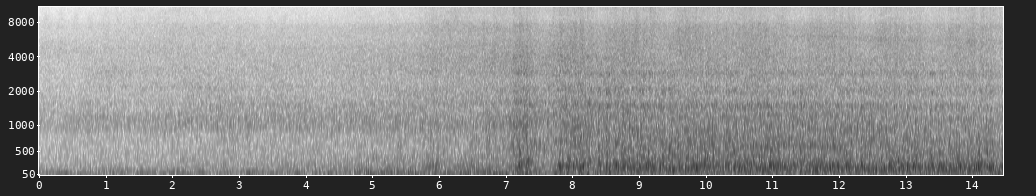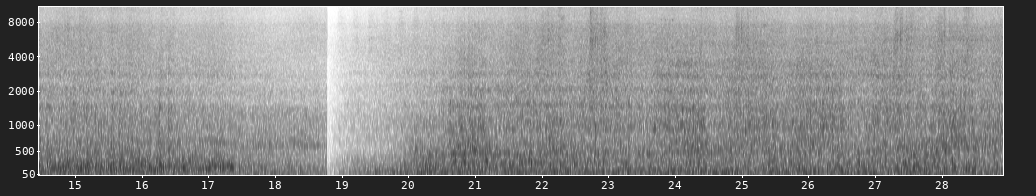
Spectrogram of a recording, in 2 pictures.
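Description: Electric commuter trains on the Keikyu line running along the tracks, with wheel-on-rail noise. The noise builds about seven seconds in and holds steady, breaks off abruptly about nineteen seconds in, then builds back up again.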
